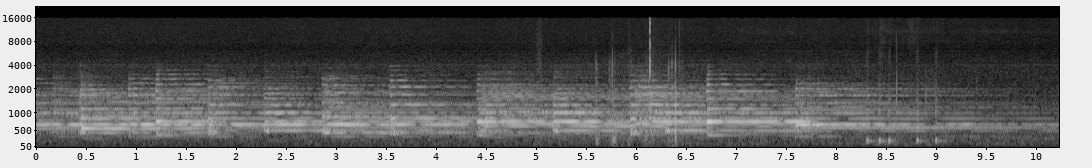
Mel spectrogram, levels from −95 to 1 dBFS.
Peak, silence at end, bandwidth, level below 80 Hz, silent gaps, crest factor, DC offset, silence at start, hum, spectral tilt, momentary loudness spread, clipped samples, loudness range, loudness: -6 dBFS; 0 s; 16 kHz; -78 dBFS; none; 24 dB; under 0.1%; 0 s; none; -3 dB/octave; 14 LU; under 0.1%; 2 LU; -31 LUFS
